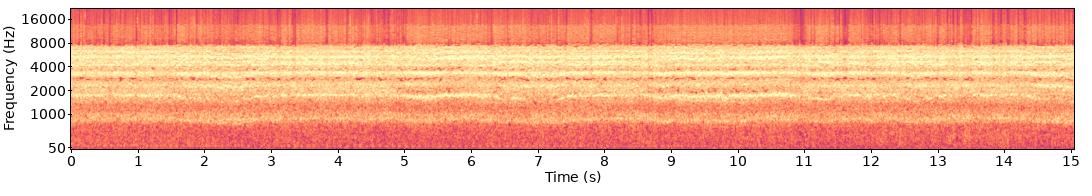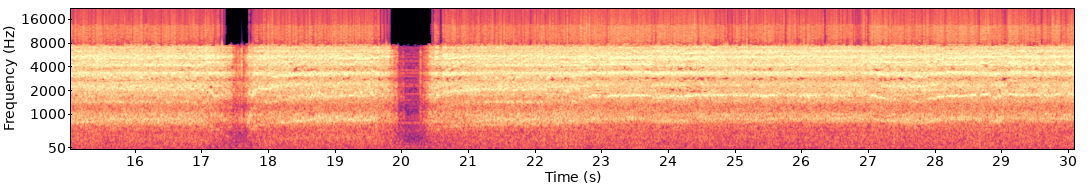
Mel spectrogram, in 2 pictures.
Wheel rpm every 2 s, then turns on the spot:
230, 220, 230, 220, 220, 220, 220, 220, 160, 170, 140, 220, 230, 230, 230.
none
